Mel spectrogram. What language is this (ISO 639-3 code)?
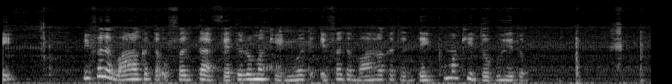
div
